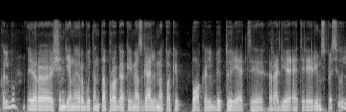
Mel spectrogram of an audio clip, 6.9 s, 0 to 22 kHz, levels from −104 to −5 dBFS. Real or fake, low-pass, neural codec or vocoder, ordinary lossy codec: real; 9.9 kHz; none; Opus, 24 kbps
